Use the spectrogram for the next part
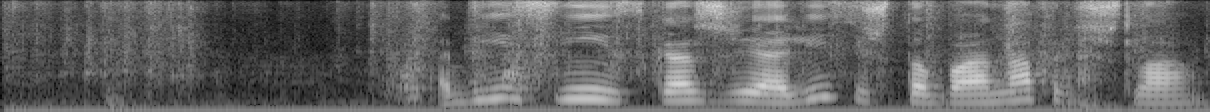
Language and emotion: Russian, angry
